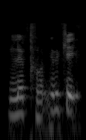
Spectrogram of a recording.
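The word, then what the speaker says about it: אלף: 이거 L래 엘래프 이렇게 읽어요.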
